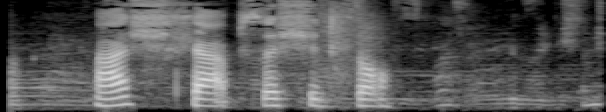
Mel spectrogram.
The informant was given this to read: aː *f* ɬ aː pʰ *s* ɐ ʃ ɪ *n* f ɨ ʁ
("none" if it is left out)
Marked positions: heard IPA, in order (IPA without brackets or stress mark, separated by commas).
ʃ, s, d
